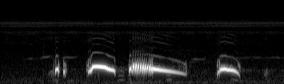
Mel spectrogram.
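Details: Tamed captive spotted dove, Tay Bac, Vietnam: a stutter of two short notes, a warm coo, a long rough coo falling in pitch, and a final rounded coo.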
